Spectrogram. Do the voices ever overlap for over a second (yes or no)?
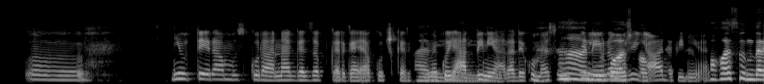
yes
